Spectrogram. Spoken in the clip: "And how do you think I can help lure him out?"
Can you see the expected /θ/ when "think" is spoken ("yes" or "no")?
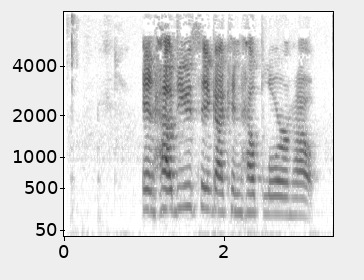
yes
